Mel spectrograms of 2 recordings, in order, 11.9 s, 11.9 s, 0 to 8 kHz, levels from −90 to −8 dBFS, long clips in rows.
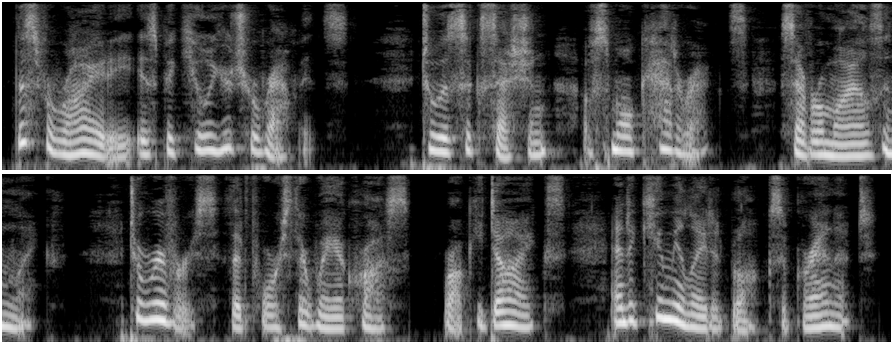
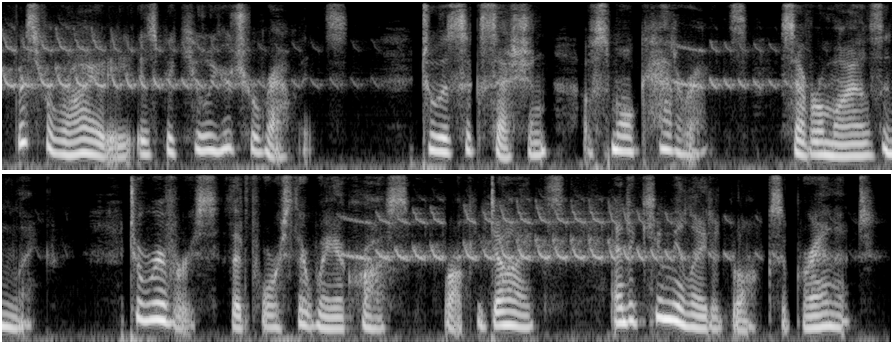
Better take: first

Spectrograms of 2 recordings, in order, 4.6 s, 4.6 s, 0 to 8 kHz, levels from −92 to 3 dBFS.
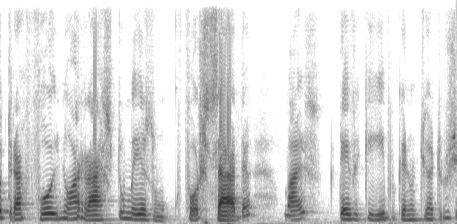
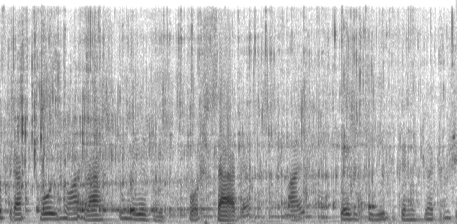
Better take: first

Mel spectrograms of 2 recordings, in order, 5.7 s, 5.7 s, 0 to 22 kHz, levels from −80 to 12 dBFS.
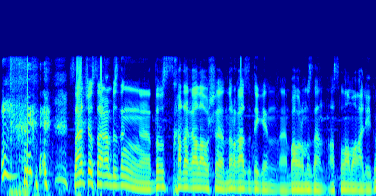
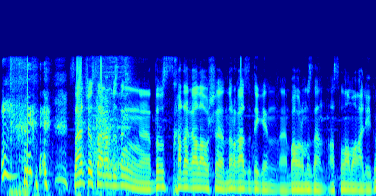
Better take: first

